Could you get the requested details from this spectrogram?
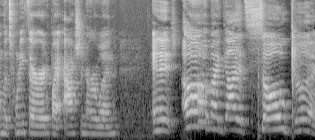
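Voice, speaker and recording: Her pitch high and swinging very widely, a woman speaks at a fairly slow pace over noticeable background noise. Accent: American. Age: young. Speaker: YouTuber. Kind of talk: casual Q&A chat. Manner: casual, filler-heavy.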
